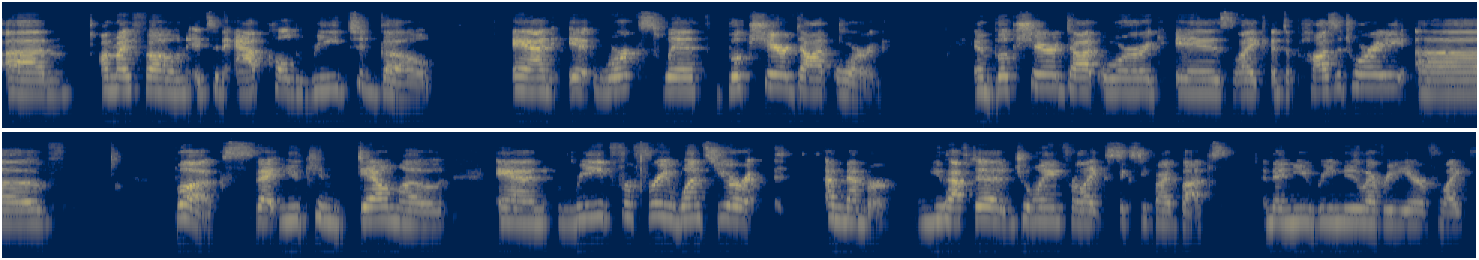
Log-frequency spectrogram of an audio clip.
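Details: Stuttering in an adult woman whose stuttering began at age seven or eight; she also has dyslexia.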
